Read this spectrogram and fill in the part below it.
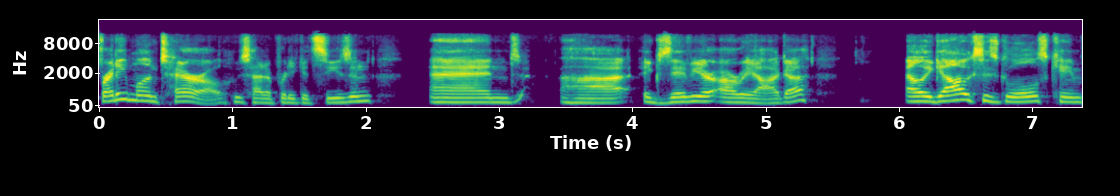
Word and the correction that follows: Xavier: Javier. It's Javier. – Ooh. Oh, what? – It's Javier Arriaga. – It's an X. – Yes, and it is pronounced Javier.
